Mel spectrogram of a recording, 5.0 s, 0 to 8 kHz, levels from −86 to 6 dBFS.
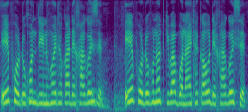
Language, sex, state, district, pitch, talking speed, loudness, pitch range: Assamese, female, Assam, Sonitpur, 260 Hz, 190 wpm, -13 LUFS, 245-275 Hz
